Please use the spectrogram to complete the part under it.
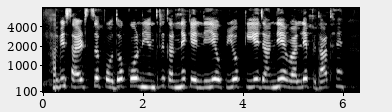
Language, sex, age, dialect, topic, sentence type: Hindi, female, 46-50, Awadhi Bundeli, agriculture, statement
